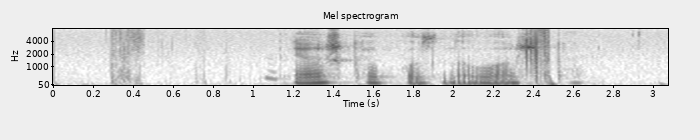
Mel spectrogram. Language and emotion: Russian, sad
